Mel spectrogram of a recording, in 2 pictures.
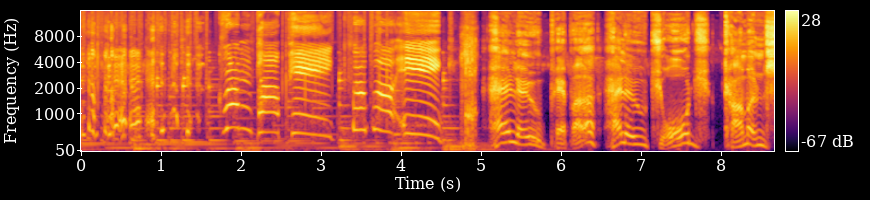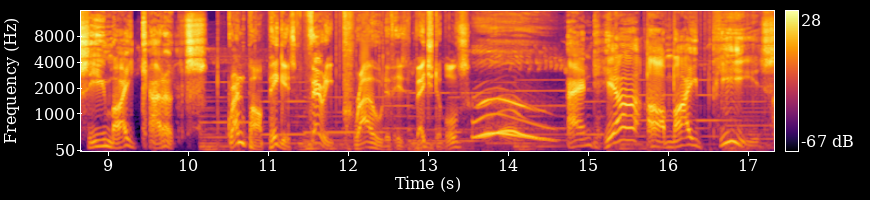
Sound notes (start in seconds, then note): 4.6 oinks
